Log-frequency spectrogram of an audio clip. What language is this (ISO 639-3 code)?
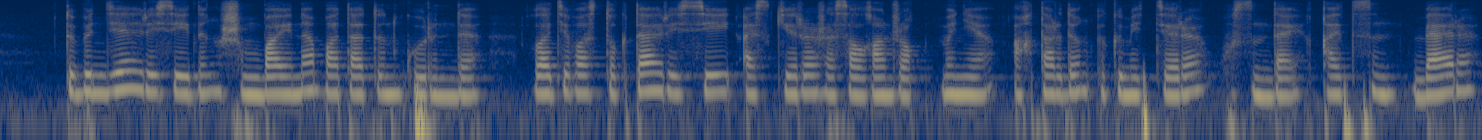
kaz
